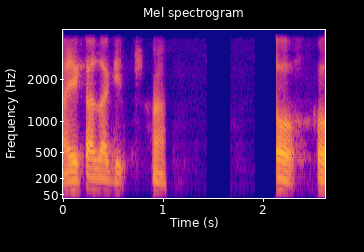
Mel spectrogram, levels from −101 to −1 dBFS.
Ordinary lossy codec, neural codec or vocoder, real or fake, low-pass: none; autoencoder, 48 kHz, 32 numbers a frame, DAC-VAE, trained on Japanese speech; fake; 3.6 kHz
